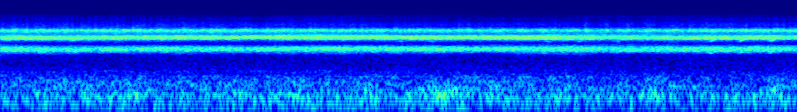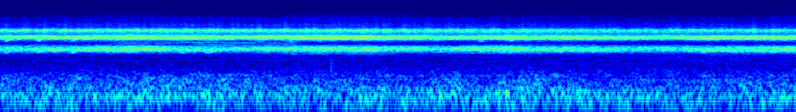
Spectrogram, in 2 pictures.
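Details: Many tree frogs call through the night in the backwoods of North Carolina, personally recorded; their shrill, pulsing chorus stays continuous and evenly loud for the whole stretch, with faint low background noise.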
